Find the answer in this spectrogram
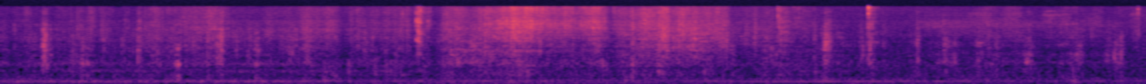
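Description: Quiet closed-mouth chewing of a burger: soft wet mouth clicks and smacks over a steady low hum.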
